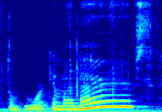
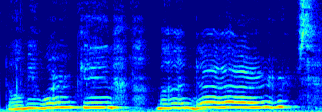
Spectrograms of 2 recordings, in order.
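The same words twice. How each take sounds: First: Said in the usual way. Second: Higher, slow, stretched-out whine; mock high whine. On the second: Shown as a demonstration. Reader repeating her warning in a high, slow mocking whine. Reader scolds spirits, then mocks.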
